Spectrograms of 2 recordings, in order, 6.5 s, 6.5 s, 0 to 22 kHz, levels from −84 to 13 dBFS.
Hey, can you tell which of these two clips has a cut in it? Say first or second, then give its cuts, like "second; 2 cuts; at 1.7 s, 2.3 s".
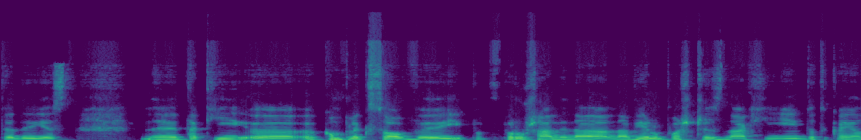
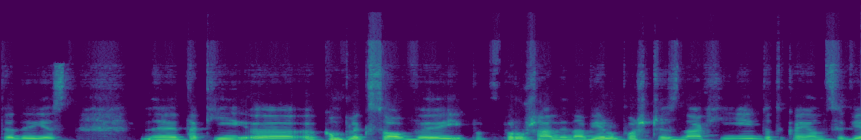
second; 1 cut; at 4.3 s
